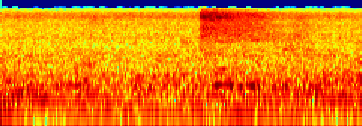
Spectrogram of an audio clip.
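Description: Diesel railcar approaching slowly: a low steady engine hum that fades early, then a short hiss of air about one and a half seconds in, typical of its air brakes being applied, with people's voices in the background.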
